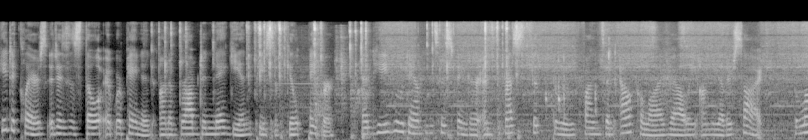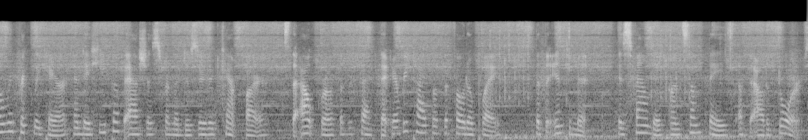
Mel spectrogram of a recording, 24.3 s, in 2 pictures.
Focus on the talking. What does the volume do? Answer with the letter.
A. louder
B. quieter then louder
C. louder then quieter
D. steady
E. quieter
D.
